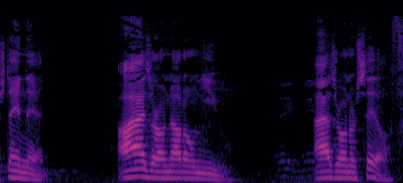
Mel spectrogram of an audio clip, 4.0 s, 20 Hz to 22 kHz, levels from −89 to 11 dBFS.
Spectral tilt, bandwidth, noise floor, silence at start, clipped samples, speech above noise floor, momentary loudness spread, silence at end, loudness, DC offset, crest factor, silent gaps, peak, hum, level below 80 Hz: -3.5 dB/octave; 15.5 kHz; -78 dBFS; 0 s; under 0.1%; 33 dB; 13 LU; 0 s; -44 LUFS; under 0.1%; 22 dB; none; -24 dBFS; none; -80 dBFS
